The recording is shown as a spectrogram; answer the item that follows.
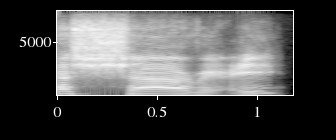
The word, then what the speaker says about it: الشارع: البيت الكبير الذي في ذلك Remember the sheen. The sheen is a sun letter, so you don't pronounce the lam. Oh yes. ذلك شريعي في ذلك الشارع.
